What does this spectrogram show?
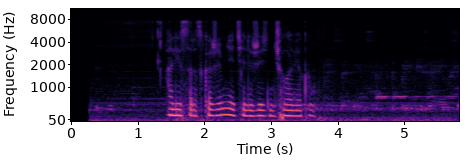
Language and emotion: Russian, neutral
